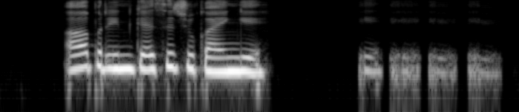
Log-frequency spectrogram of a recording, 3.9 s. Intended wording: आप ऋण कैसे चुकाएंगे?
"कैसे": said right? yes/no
yes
